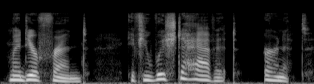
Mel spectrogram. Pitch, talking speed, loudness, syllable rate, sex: 185 Hz, 210 wpm, -18 LUFS, 4.6 syllables/s, female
